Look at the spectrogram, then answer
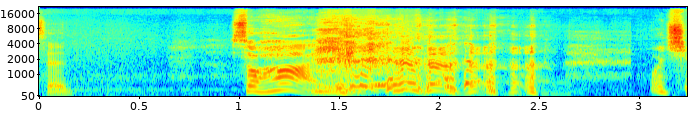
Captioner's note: both laughing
